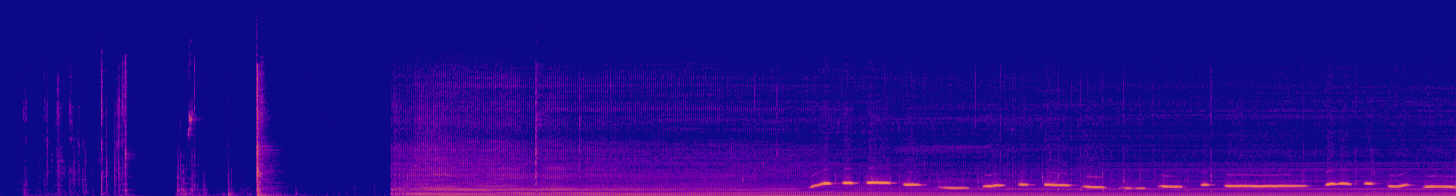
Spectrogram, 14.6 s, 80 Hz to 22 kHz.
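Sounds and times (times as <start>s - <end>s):
person whistling a wandering tune: 8.1s - 14.5s.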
